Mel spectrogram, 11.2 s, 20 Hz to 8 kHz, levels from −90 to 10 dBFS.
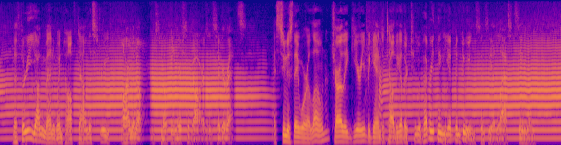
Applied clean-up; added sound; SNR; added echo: neural mask model RNNoise.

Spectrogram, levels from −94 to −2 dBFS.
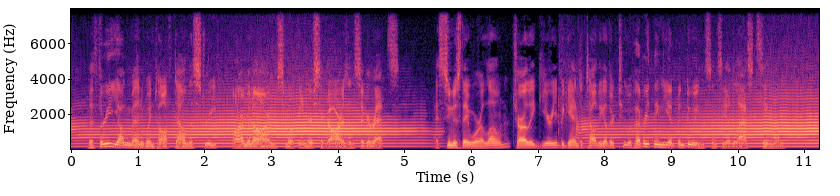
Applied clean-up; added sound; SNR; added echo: none; Trumpet; -2 dB; none.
